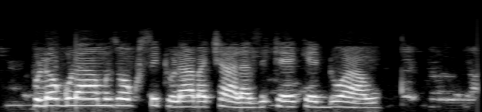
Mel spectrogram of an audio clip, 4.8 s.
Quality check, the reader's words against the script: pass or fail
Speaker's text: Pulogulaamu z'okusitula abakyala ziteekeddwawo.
pass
